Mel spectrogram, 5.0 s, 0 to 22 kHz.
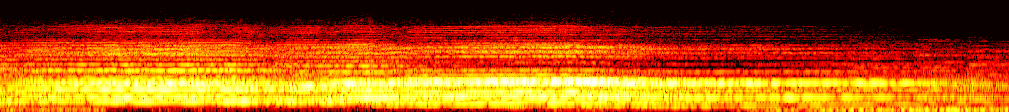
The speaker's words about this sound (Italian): Giovedì 2 gennaio 1823 le campane proseguivano a svegliare le suore e i vicini.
